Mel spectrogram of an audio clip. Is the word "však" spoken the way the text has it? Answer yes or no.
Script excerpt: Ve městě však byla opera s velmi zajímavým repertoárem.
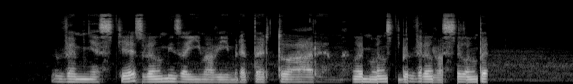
no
